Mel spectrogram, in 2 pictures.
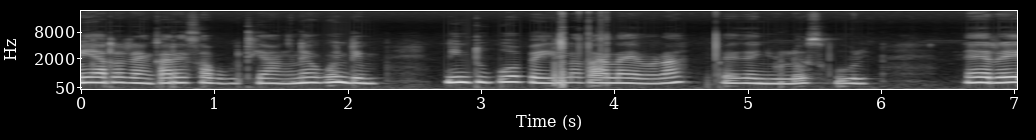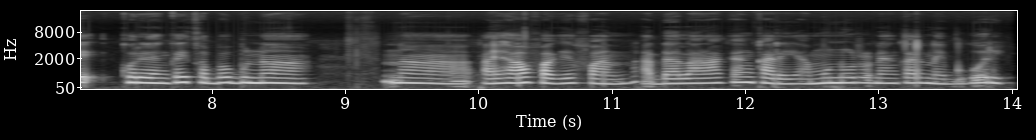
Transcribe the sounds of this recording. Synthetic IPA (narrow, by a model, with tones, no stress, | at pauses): mɪ˦ja˨ta˦tɛ˨ŋka˦ɾɪ˦sa˦bʊ˨kti˦a˦ŋnɛ˦ku˦ndɪ˨m | ni˦ntu˦ku˦o˦pɛ˨i˦la˦ka˦la˦ɪ˨ɾʊ˨ɾa˦pɛ˦ke˨ɲu˨lo˦su̥˨ku˦l | nɛ˦ɾɛ˦kɔ˦ɾɛ˨ŋka˦i˦sa˨ba˦bu˨na˦ | naː˦˨jɦa˦fa˨kɪ˦fa˨na̰˨da˨la˨ɾa˦kɛ˦ŋka˨ɾɪ˨a˨mu˦nʊ˦tɔ˦nɛ˦ŋka˦ɾɪ˦na˨jbu˨ko˦ɾi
